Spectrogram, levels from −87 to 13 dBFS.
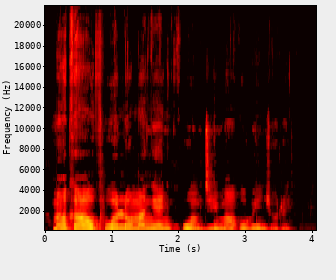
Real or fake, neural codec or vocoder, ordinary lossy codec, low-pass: real; none; none; none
